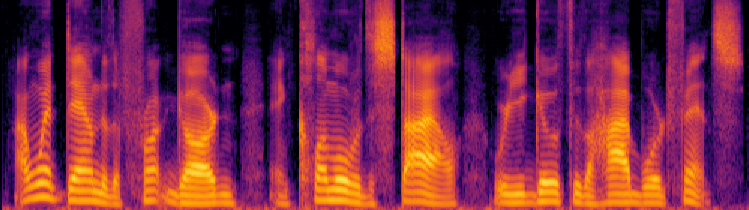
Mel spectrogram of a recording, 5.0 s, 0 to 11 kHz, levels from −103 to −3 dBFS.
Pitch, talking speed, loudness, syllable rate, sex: 135 Hz, 240 wpm, -20 LUFS, 5.6 syllables/s, male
